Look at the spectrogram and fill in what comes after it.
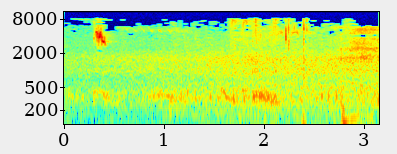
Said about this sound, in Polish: Mazurek jest gatunkiem chronionym? Tak, tak, oczywiście objęty jest ochroną ścisłą. Właśnie słychać to delikatne ćwierkanie w porównaniu z głosem wróbla mazurka.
